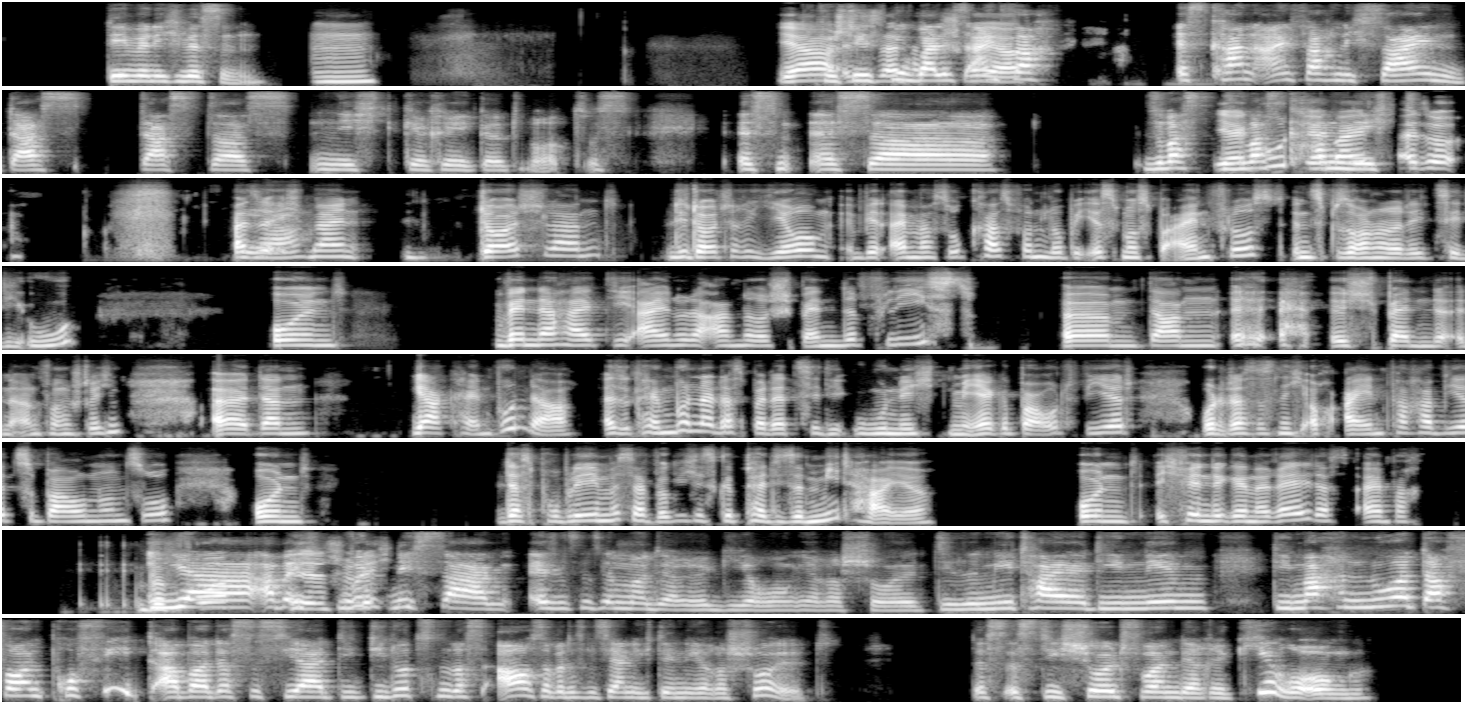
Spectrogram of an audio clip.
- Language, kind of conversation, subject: German, unstructured, Was denkst du über soziale Ungerechtigkeit in unserer Gesellschaft?
- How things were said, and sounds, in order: other background noise; other noise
